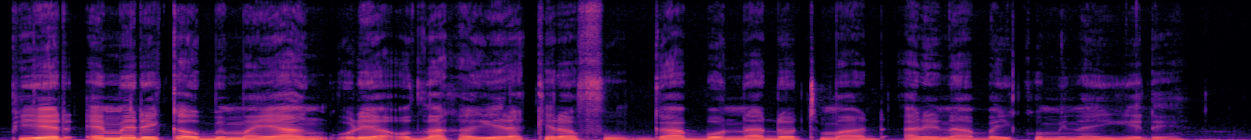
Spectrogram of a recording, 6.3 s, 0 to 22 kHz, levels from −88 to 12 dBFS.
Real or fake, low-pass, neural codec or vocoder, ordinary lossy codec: real; none; none; none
